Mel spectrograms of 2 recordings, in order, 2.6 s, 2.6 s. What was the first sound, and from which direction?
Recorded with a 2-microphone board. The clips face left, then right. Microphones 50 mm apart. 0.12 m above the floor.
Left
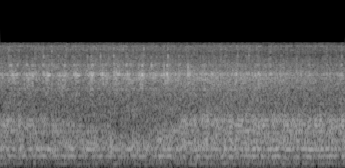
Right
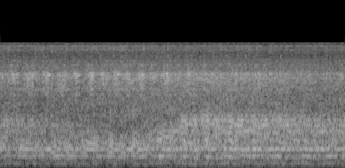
Only background noise.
